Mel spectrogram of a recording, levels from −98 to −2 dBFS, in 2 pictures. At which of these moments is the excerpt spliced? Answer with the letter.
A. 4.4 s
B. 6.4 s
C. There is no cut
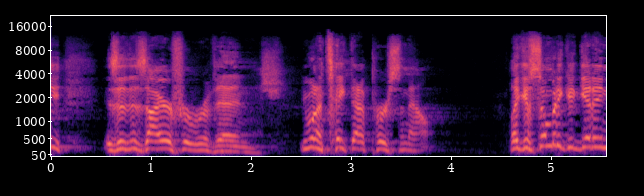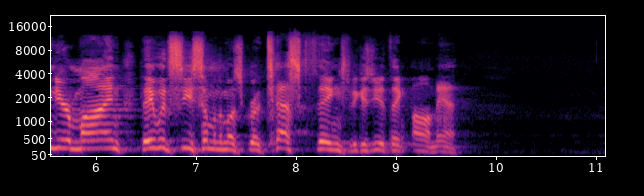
C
